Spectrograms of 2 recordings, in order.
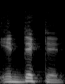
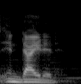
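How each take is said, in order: First: A k sound is heard before the t. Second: No k sound is heard before the t. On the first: "Why is it spelled I N D I C T E D" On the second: "if it's actually pronounced"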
